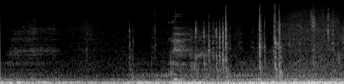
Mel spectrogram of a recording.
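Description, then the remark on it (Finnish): Rauni Airue's car drives with a steady low engine rumble throughout, and an electric power window whirs in short bursts partway through, inside the cabin. “No, tässä mä ajelen Rauni Airuen autolla kohti pimeyden sydäntä.”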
